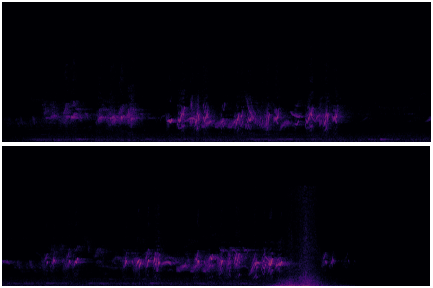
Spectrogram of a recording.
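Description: Small birds chirping and twittering in two long bouts of quick, high calls. Just before the end, a brief noise across all pitches, and then the sound cuts off suddenly.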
